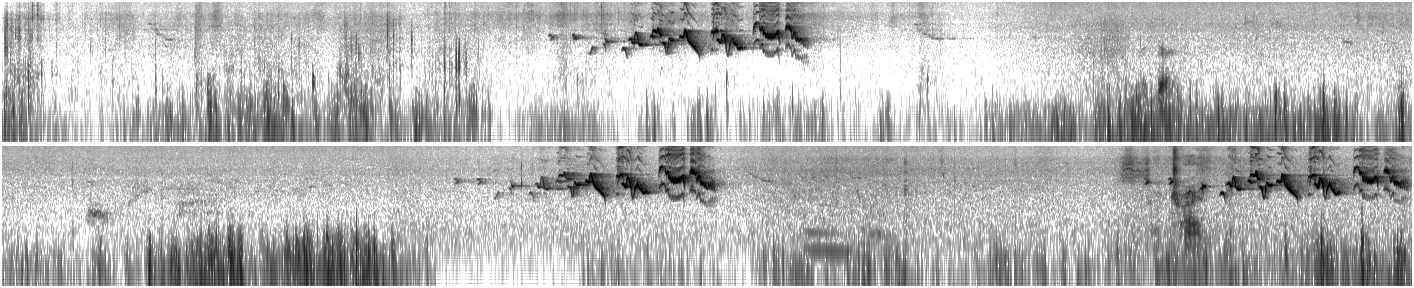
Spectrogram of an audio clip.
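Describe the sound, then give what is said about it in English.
Akeopola bird song: three short bursts of high, bright twittering spaced several seconds apart, heard over steady low crunching footsteps on gravel as people hurry down a gravel path with binoculars. “The bird song is like a little signature, spelling out Akeopola owl in cursive.”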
